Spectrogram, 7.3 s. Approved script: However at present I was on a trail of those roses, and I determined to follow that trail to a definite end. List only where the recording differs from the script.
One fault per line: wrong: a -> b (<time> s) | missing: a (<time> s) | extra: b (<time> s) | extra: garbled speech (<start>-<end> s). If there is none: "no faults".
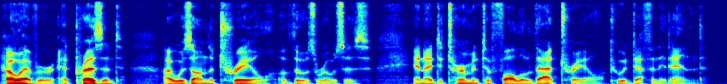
wrong: a -> the (2.1 s)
